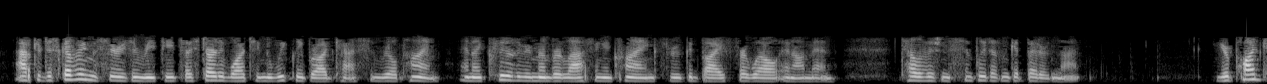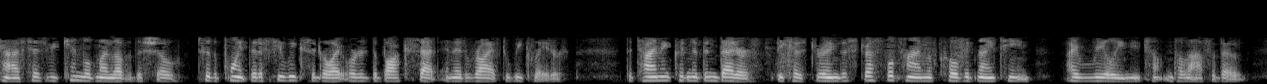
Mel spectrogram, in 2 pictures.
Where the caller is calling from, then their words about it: New Brunswick, Canada; also born or lived in Toronto area; I'm calling you from New Brunswick, Canada.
